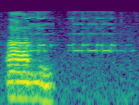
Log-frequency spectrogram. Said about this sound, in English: Somebody get your cell phone.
